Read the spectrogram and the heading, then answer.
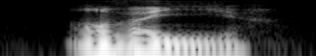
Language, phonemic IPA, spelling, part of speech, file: French, /ɑ̃.va.iʁ/, envahir, verb, Fr-envahir.ogg
- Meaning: 1. to invade 2. to stretch, to overgrow, to fill 3. to come over (someone) or wash over (someone), as a feeling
